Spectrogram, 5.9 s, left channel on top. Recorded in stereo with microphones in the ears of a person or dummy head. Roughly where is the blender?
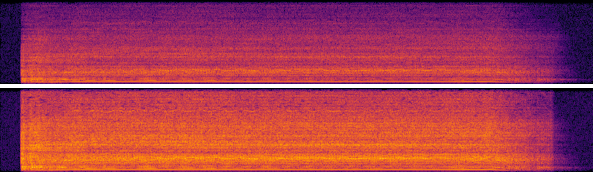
Right.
